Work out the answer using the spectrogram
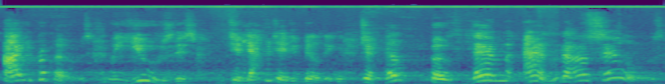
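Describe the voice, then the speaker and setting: Slow, silky, smug game aristocrat villain. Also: male voice, high-pitched, wildly swooping pitch, full character voice. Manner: theatrical, drawling. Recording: distant game audio, background noise.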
